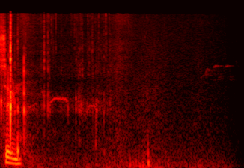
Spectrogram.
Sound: birds chirping

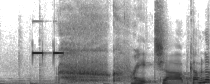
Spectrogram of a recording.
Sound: timer beeps

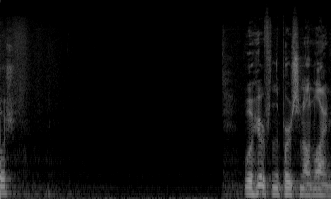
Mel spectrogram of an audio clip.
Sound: silence

